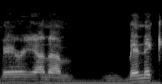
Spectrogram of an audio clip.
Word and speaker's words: Marianna Minich: the speaker introduce herself marianna minich it is is that how your name's pronounced yeah okay marina minnick introduce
